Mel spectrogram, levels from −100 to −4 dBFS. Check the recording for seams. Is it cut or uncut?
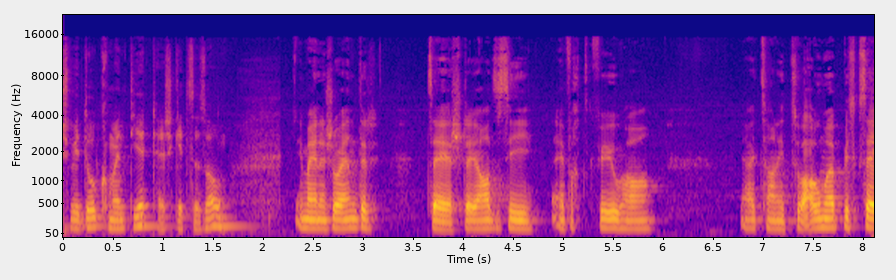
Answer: cut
